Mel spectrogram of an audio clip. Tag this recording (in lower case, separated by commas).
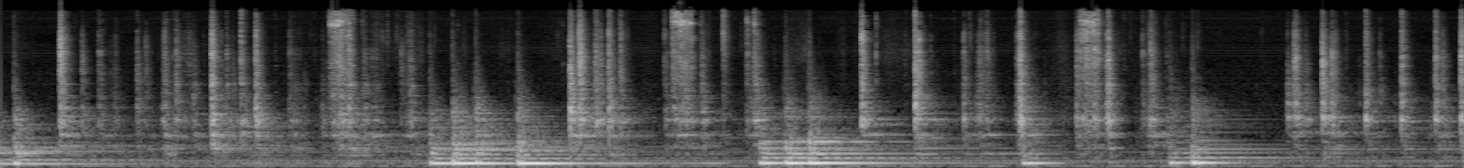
playing timbales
